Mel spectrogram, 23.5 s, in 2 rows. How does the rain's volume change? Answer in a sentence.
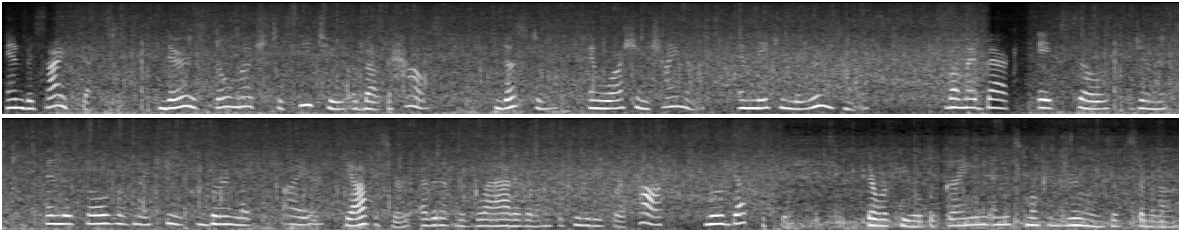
The loudness of the rain stays about the same.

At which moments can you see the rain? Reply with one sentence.
The rain can be heard from 0.0 to 23.4 s.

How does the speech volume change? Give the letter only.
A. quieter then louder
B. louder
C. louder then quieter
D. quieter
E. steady
E.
